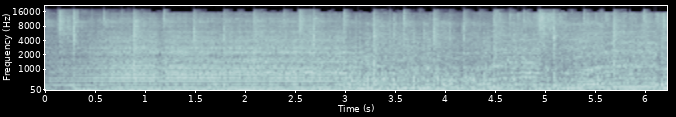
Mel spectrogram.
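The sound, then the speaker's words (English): A Subaru rally car races flat out on a fast stage, its loud, sustained engine roar holding a steady note before the pitch shifts midway, with no voices over it. “The number 75 Subaru is sweeping the road again.”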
